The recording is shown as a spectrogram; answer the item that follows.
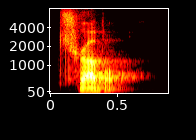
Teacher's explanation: Linked to the TR sound, we use the ch sound like chicken, plus the R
